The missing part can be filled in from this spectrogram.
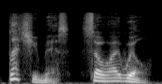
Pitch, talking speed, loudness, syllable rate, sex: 135 Hz, 220 wpm, -18 LUFS, 4.5 syllables/s, female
